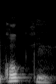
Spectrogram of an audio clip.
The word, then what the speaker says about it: 곡: 그 다음에 또 출필곡, 직접 고한다 할 때는 발음을 곡.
